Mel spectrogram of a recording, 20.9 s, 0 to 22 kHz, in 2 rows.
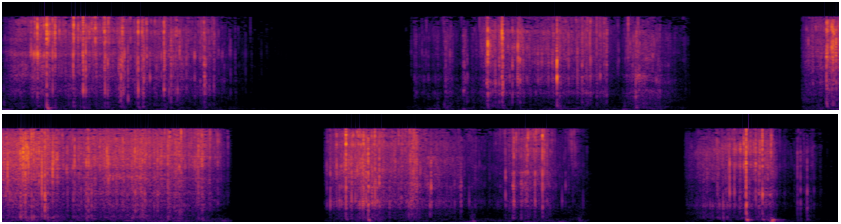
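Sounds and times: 
short mushy watermelon crunch: 0.1s - 3.1s, 5.2s - 8.6s, 10.1s - 13.4s, 14.6s - 17.8s, 19.1s - 20.8s.

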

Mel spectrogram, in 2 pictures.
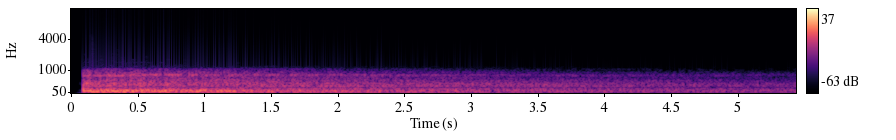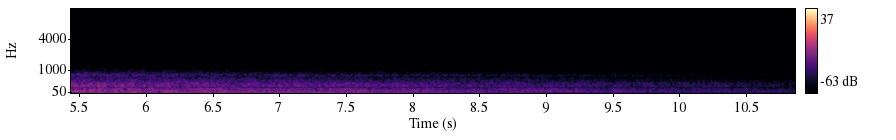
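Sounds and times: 
dark deep low-pitched metallic impact hit: 0.1s - 5.3s.

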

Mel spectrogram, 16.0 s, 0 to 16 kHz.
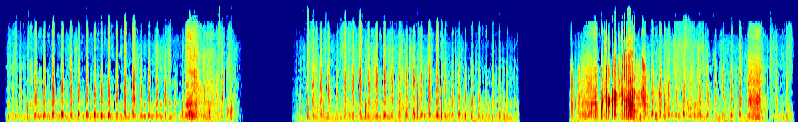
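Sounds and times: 
Staffordshire dog sniffing: 0.2s - 4.5s, 6.1s - 10.4s, 11.5s - 15.9s
Staffordshire dog eating: 11.4s - 14.3s.

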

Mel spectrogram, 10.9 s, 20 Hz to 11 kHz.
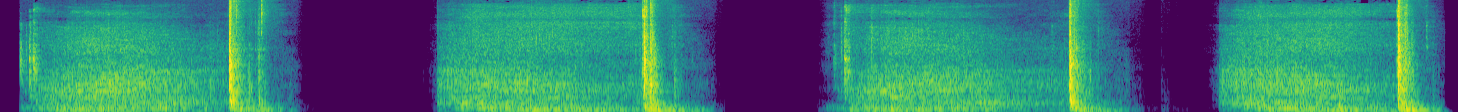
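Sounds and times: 
household cabinet sliding glass door opening and closing: 0.2s - 2.2s, 3.3s - 5.3s, 6.2s - 8.5s, 9.2s - 10.9s.

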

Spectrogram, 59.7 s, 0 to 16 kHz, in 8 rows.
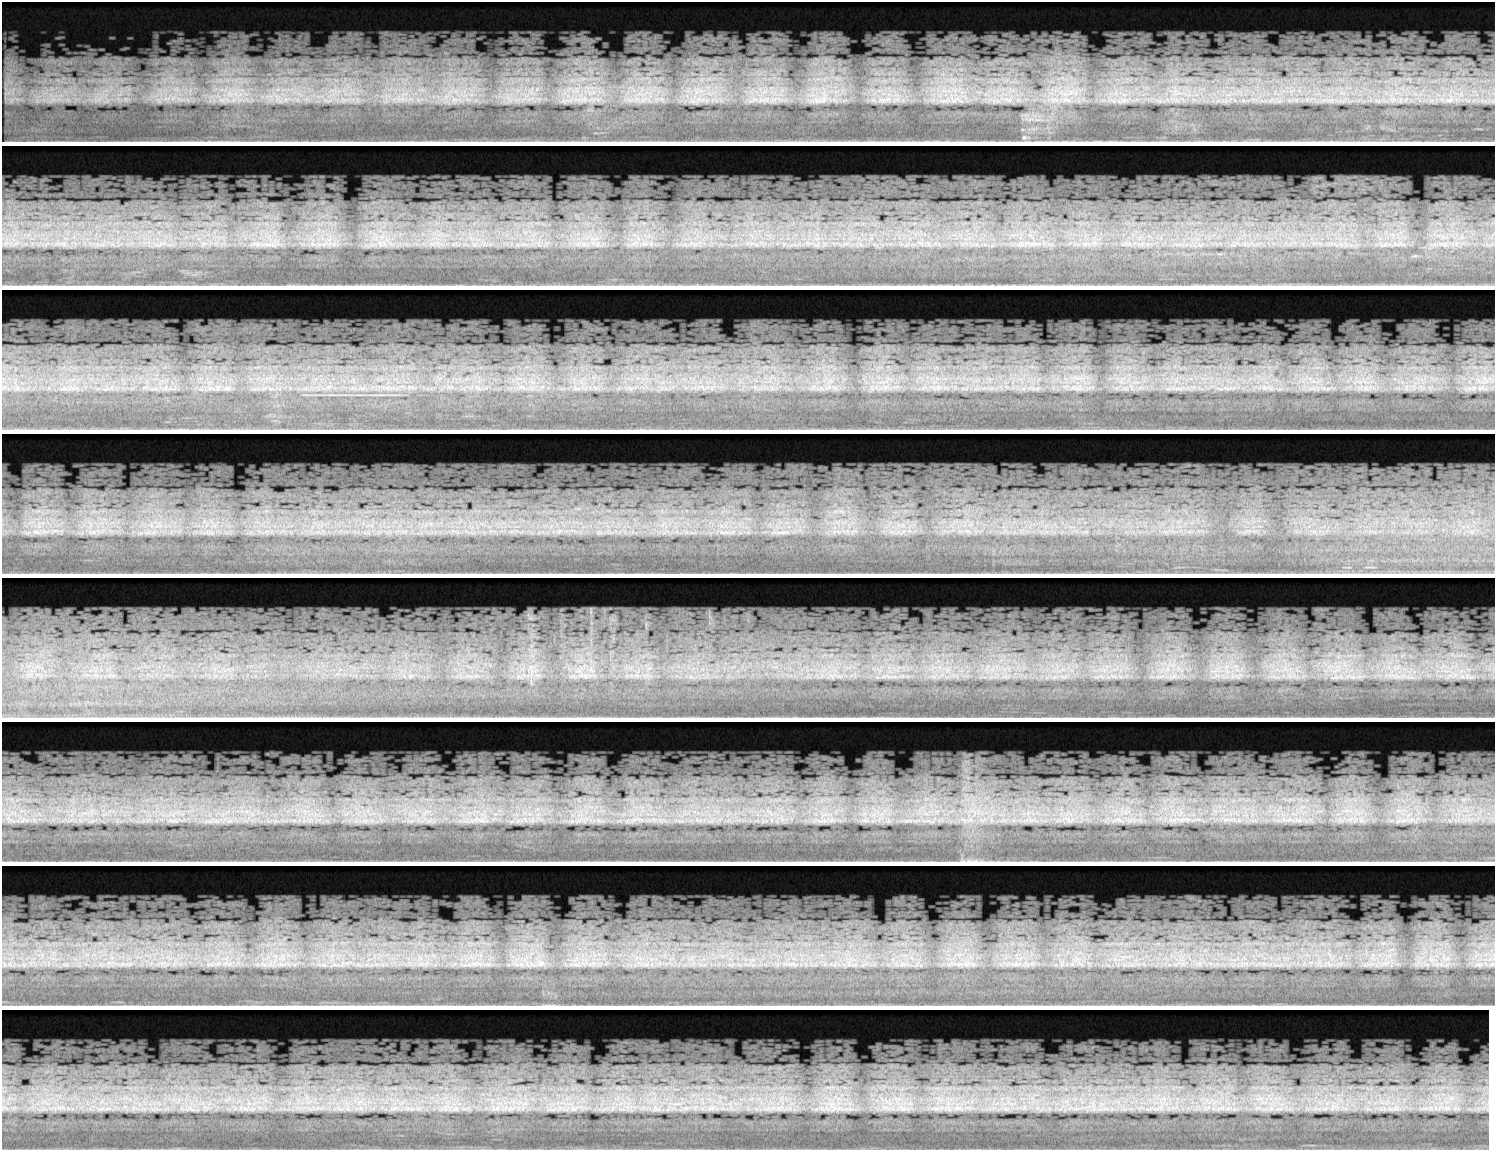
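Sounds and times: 
side street ambience on a weekday evening in Athens: 0.0s - 59.6s.

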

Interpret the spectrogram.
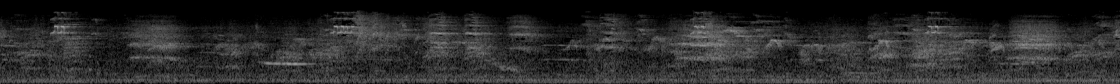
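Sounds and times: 
parrots and parakeets squawking and chirping in a large tropical aviary: 0.0s - 11.2s.

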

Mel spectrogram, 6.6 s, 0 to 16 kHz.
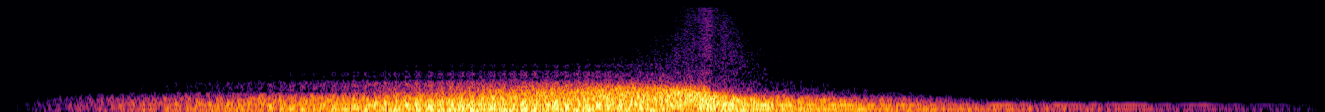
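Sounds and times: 
science fiction spacecraft flying by fast: 1.0s - 4.6s.

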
